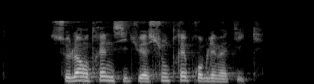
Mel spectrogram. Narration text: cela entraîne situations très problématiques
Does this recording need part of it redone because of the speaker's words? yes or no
no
